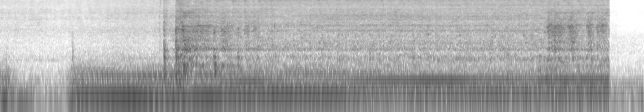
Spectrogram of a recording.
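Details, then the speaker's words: RV water pump as it comes from the factory, heard from the bathroom with the sink running; steady low hum with buzzing overtone as pump vibration carries through the structure, before fitting vinyl tubes. "it is also allowed in the bathroom due to the vibration you can hear the vibration from the water pump all the way in the bathroom the sink is still running"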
